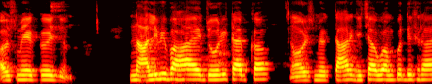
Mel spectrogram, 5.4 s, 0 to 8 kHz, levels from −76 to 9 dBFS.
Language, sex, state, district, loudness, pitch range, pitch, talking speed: Hindi, male, Bihar, Jamui, -14 LUFS, 160-175 Hz, 175 Hz, 220 wpm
